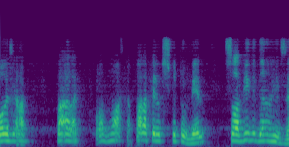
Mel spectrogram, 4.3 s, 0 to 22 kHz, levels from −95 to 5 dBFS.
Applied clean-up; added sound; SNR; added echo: neural mask model DeepFilterNet 3.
